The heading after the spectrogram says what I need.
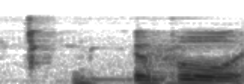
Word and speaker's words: beautiful: Beautiful is stressed at the beginning, beautiful.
